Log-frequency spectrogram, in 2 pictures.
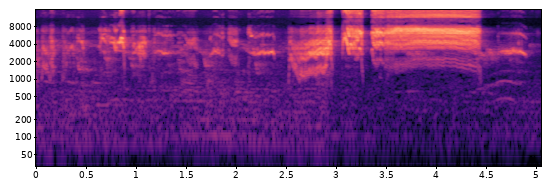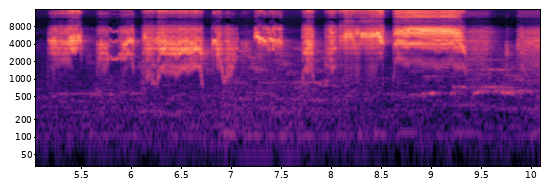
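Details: Weaver singing at dawn, about 5:40, a dense stream of hissing, wheezy high bursts with brief pauses and some fast stuttering clicks between longer buzzy phrases.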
